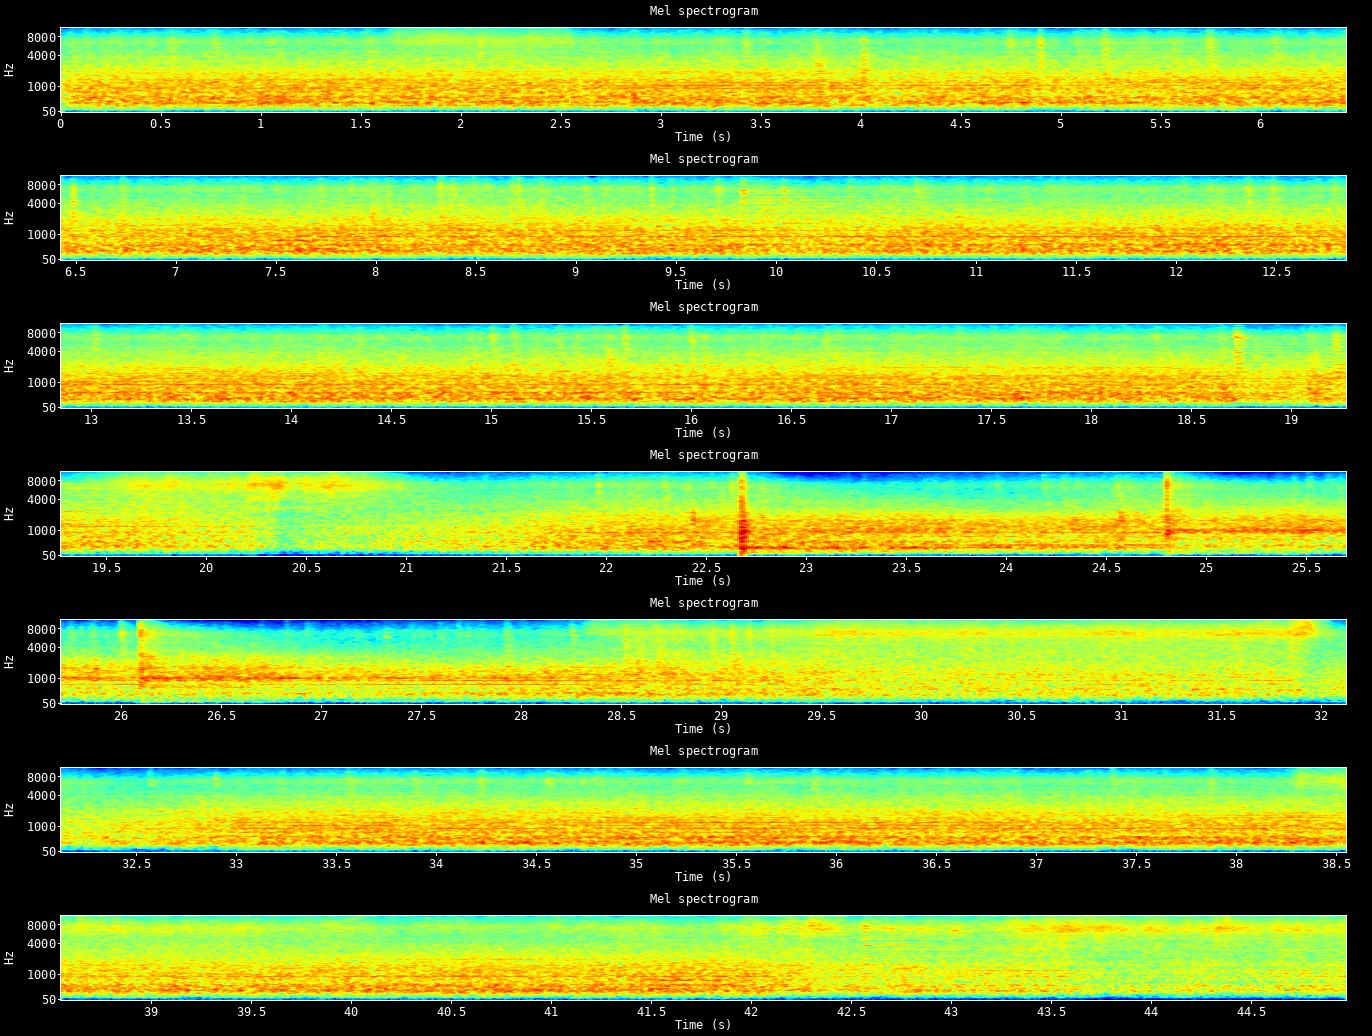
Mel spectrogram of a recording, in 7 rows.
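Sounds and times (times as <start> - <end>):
machinery din: 22.5 - 29.6.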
